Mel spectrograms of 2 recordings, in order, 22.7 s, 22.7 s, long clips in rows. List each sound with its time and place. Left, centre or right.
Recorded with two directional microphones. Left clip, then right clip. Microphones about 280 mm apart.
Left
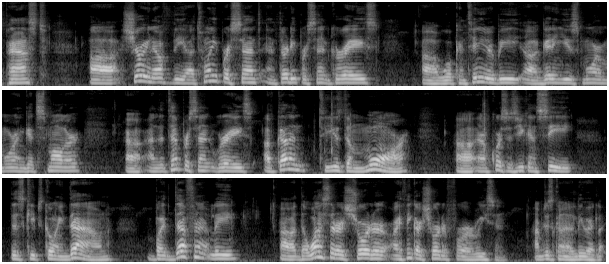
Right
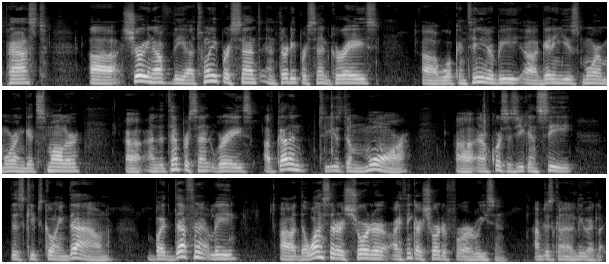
0.0 s speech: centre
